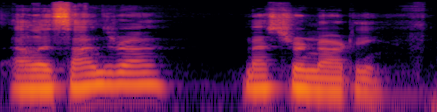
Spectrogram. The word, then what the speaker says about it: Alessandra Mastronardi: The name is Alessandra Mastronardi. And if it sounds weird, it's because it's Italian. And I'm not mispronouncing it. That's really how it's spelled out and how she pronounces it.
